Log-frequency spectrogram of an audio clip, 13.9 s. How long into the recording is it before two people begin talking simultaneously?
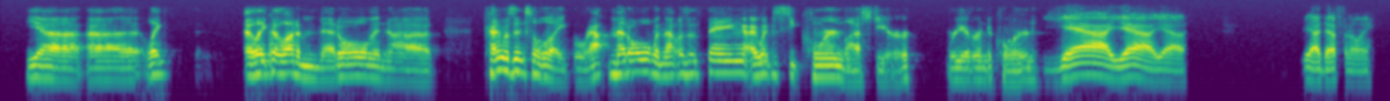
none

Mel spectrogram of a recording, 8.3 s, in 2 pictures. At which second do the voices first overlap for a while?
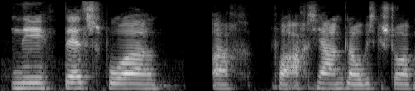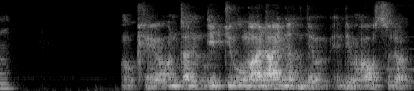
none

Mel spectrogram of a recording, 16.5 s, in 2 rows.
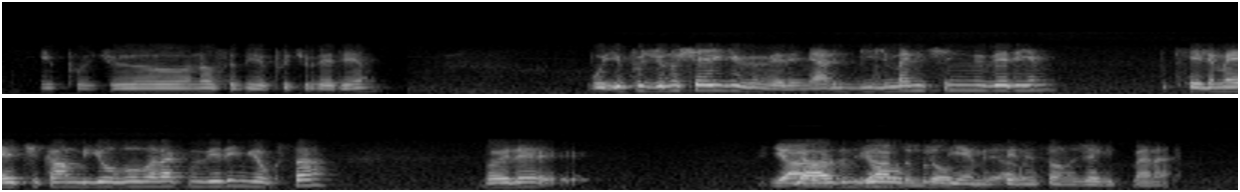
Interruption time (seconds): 13.5 s

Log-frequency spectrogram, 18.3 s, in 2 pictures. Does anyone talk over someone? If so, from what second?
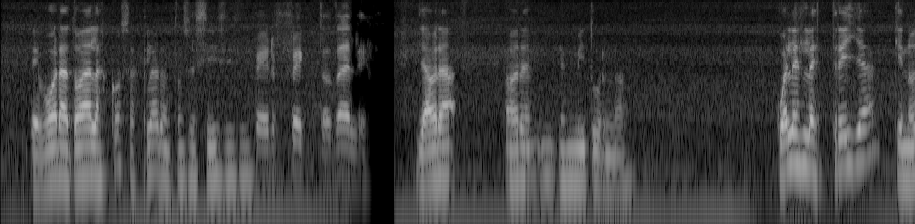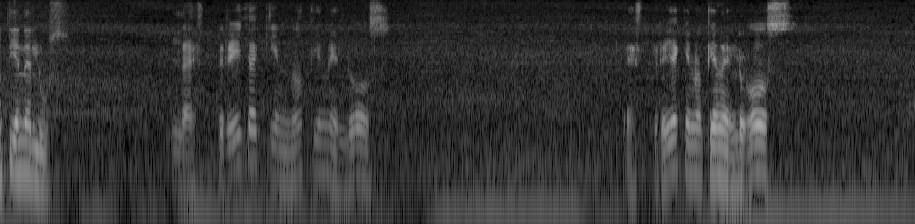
none

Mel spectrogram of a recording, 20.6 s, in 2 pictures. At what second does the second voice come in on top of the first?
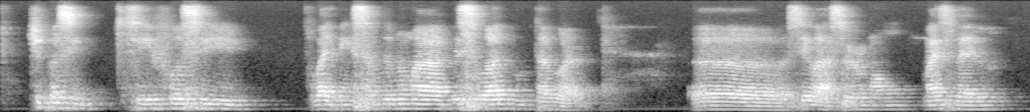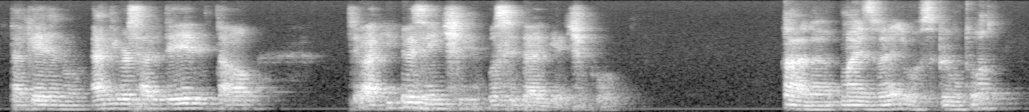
none

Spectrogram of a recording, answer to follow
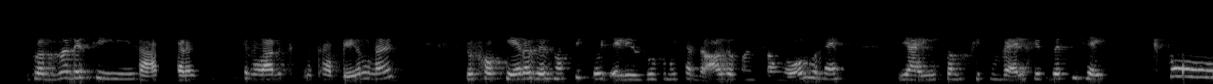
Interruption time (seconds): none

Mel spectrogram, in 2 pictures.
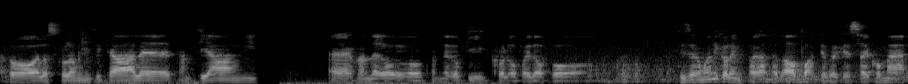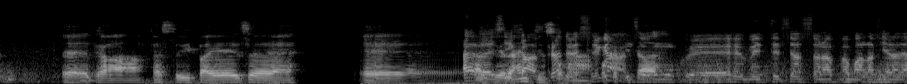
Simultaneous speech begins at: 13.7 s

